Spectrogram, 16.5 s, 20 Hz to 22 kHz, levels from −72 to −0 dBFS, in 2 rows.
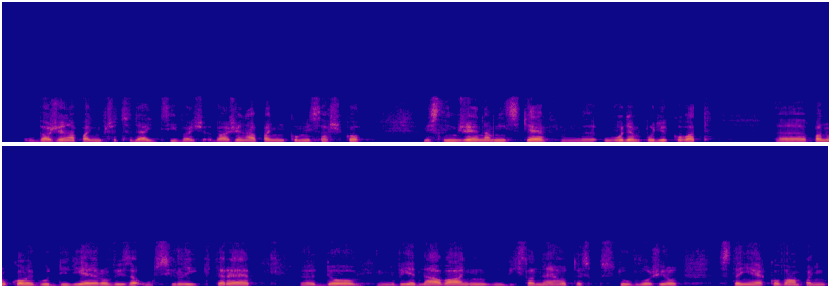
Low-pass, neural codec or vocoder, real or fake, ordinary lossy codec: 7.2 kHz; codec, 16 kHz, 16 kbps, FreqCodec, smaller model; fake; Opus, 24 kbps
